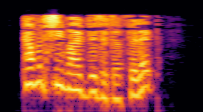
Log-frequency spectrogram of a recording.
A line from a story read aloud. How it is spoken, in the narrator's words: she cried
